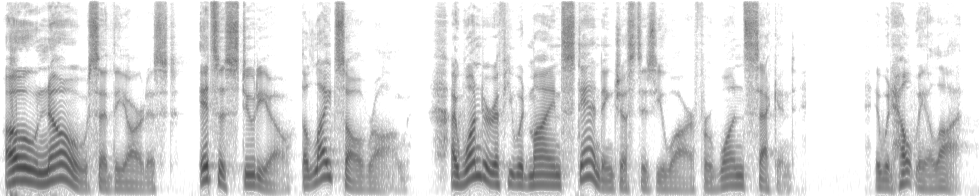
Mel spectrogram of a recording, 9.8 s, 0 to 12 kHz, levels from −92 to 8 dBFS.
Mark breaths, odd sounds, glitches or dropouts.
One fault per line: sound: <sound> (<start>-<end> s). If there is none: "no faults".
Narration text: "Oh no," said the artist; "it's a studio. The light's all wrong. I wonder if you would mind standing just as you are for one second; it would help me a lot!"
no faults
